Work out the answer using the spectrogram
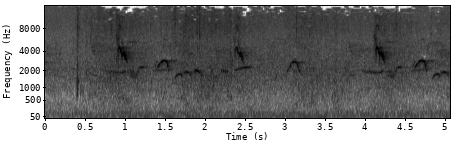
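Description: Bird chirping: short high calls, a quick falling note and a rising-falling note, repeating every second or so over a low steady rumble.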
